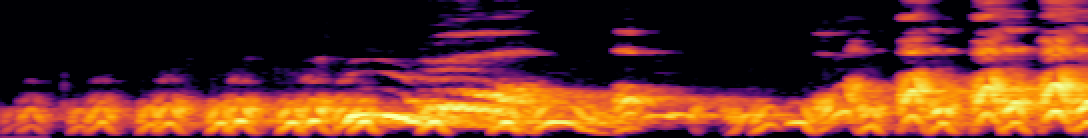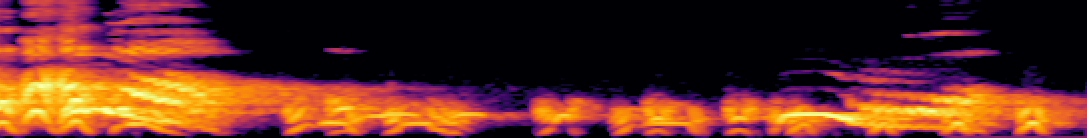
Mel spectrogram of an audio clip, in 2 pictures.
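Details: A male and female Barred Owl in a frenzied mating-season duet in the woods: rapid overlapping hoots, cackles and monkey-like squalls, the male's voice deeper and mellower, rising to a wild climax midway before settling.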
